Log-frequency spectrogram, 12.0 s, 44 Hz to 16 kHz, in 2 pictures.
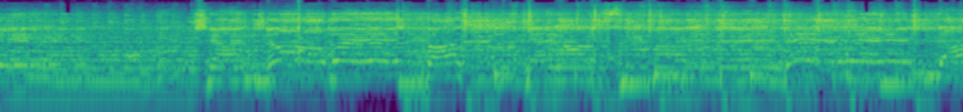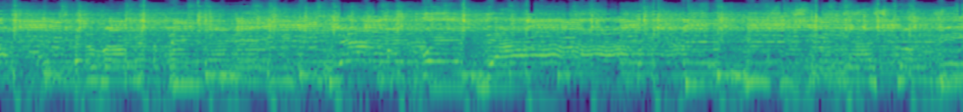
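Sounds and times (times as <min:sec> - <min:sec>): keyboard melody: 0:00.0 - 0:12.0
live band dance music: 0:00.0 - 0:12.0.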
